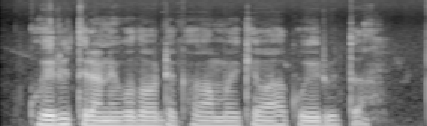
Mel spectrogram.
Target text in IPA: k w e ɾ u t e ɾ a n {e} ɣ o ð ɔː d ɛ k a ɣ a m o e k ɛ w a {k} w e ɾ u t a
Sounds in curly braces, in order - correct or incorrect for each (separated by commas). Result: correct, correct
